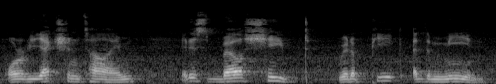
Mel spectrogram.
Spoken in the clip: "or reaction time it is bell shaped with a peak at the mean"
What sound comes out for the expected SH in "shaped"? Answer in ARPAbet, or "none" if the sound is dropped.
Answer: SH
